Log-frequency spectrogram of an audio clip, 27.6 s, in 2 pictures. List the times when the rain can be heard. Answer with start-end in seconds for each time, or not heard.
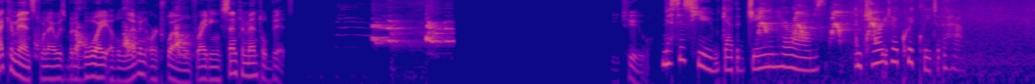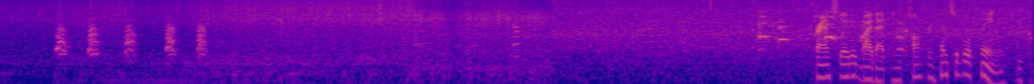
11.2-27.5.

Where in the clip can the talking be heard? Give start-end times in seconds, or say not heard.
0.0-3.9, 8.4-12.9, 24.6-27.5.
